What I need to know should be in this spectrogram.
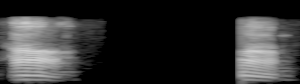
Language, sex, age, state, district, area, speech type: Maithili, male, 60+, Bihar, Madhubani, rural, conversation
